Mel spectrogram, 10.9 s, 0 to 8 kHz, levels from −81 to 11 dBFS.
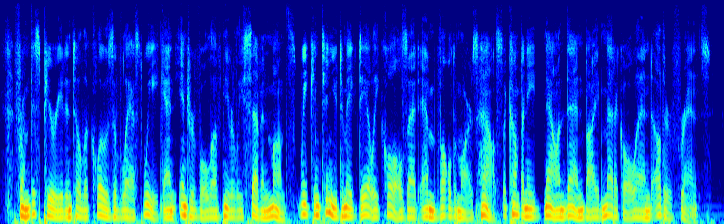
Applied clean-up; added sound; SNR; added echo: none; none; none; none.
